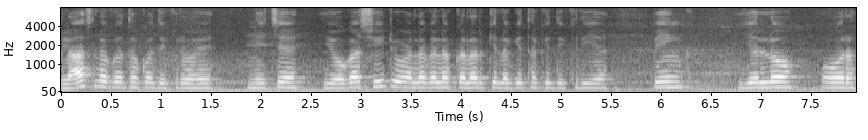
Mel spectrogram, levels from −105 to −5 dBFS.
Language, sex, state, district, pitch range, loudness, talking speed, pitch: Marwari, male, Rajasthan, Nagaur, 160-180 Hz, -19 LUFS, 160 wpm, 175 Hz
